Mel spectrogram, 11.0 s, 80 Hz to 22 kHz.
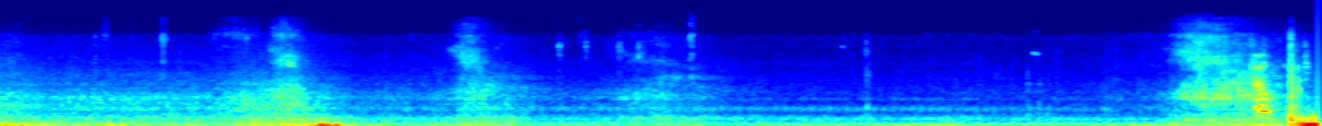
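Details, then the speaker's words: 1968 Ford Mustang Fastback with 4-speed manual, learner driving: deep labouring low drone, engine barely turning and shuddering under load; lugging from too much clutch and too little throttle, described as pistons rattling. "Because that noise you're hearing, you really don't want to hear that noise. Okay. Yeah, that's bad for the engine."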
